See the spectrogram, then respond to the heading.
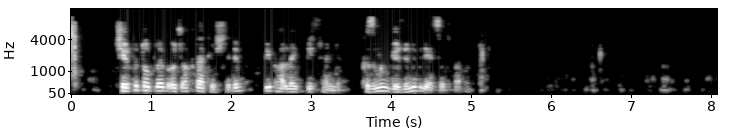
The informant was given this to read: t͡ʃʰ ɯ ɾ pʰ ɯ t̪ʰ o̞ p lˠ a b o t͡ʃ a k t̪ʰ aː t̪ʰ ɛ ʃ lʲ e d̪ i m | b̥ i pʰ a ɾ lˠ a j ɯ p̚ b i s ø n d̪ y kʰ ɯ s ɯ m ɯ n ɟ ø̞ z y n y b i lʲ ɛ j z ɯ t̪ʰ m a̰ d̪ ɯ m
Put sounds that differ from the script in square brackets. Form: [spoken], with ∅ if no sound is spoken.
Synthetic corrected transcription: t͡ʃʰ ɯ ɾ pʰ ɯ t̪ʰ o̞ p lˠ a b o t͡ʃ a k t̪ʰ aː t̪ʰ ɛ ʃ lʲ e d̪ i m | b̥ i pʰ a ɾ lˠ a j ɯ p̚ b i s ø n d̪ y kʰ ɯ [z] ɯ m ɯ n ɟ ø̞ z y n y b i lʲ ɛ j [s] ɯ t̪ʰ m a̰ d̪ ɯ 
